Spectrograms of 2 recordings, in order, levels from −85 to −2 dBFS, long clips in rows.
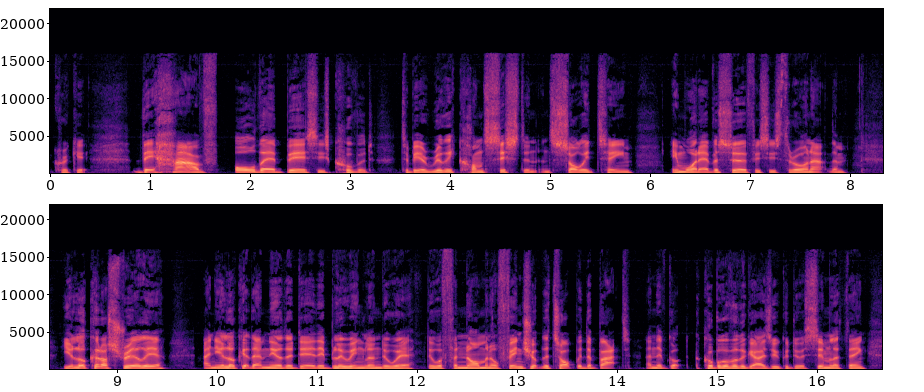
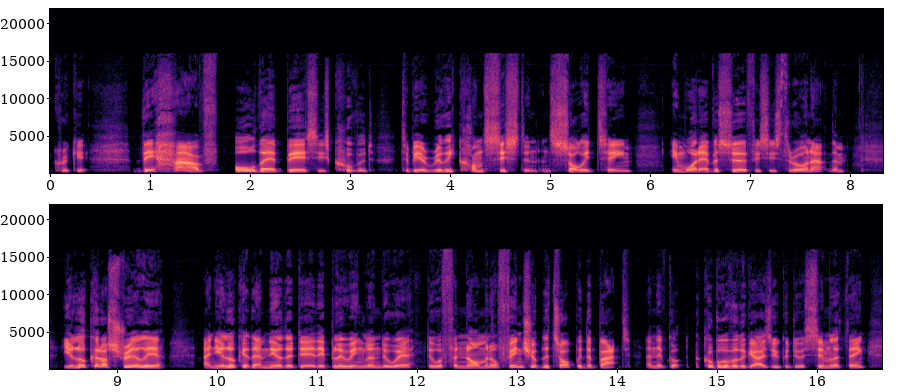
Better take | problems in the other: first | thin; somewhat; fading below 300 Hz

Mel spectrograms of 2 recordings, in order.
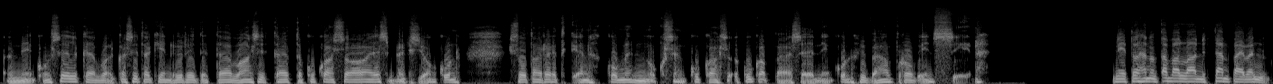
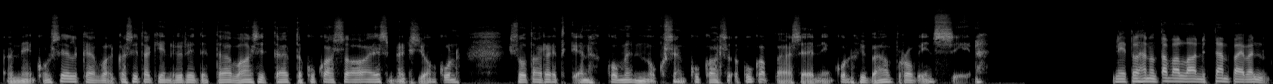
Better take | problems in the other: second | distortion; slight; 10 dB below the speech

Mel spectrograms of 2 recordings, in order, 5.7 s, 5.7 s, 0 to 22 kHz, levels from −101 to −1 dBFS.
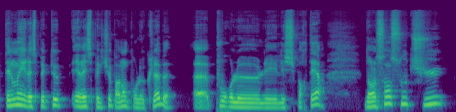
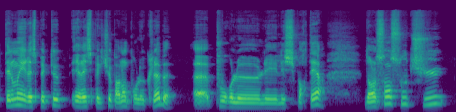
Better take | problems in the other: first | thin; somewhat; fading below 300 Hz

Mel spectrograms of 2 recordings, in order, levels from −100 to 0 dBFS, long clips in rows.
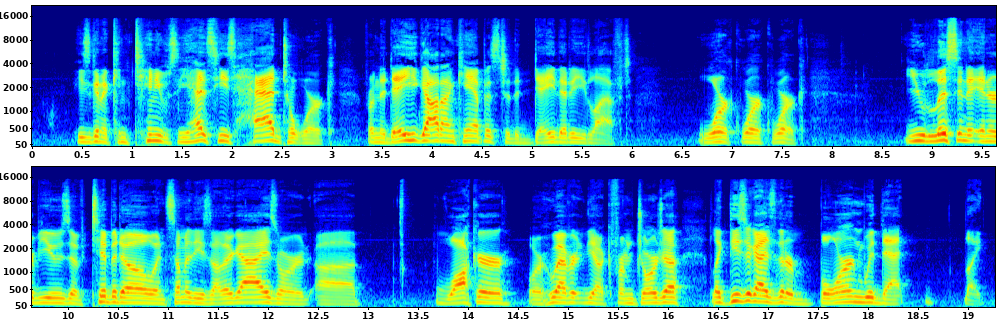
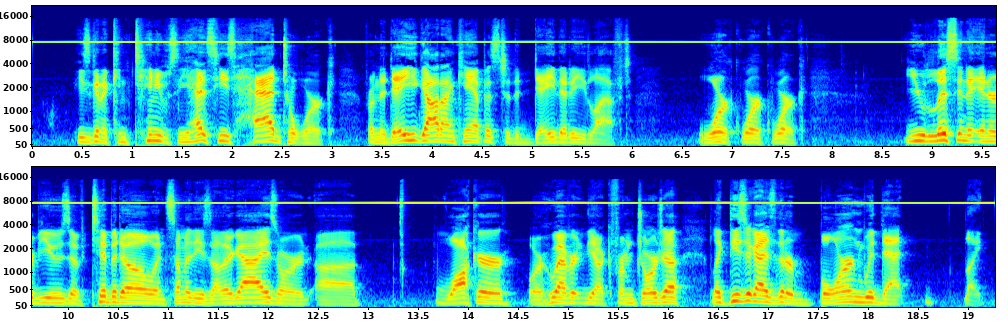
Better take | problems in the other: first | high-pitched whine; loud; throughout; 7.5 kHz, 7 dB below the speech

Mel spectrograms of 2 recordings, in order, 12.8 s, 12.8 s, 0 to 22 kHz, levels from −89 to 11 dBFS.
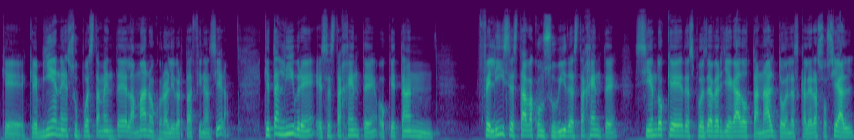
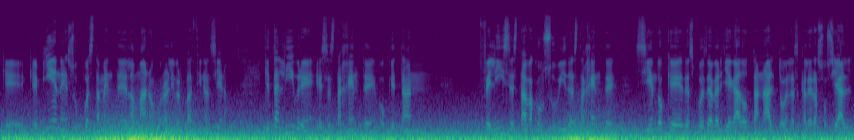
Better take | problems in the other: first | wind noise on the microphone; heavy; 2 dB above the speech

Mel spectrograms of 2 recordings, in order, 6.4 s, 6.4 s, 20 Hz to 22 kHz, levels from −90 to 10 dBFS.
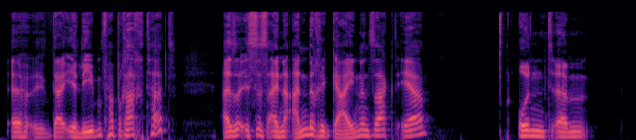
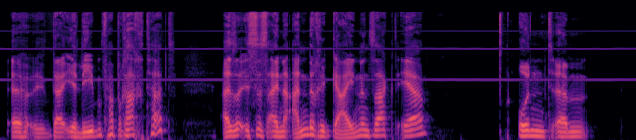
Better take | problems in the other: first | high-pitched whine; faint; throughout; 2 kHz, 25 dB below the speech

